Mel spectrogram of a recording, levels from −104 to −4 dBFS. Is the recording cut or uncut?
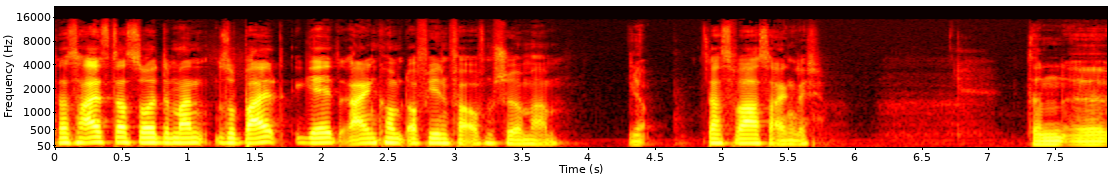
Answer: uncut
